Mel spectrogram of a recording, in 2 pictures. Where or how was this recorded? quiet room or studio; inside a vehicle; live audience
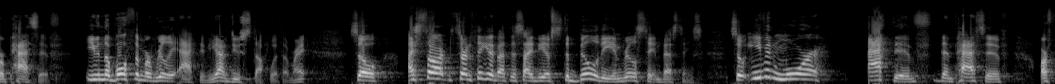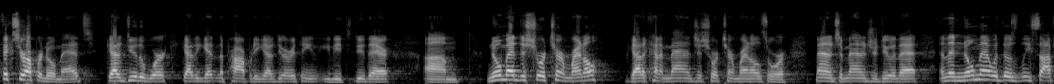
live audience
